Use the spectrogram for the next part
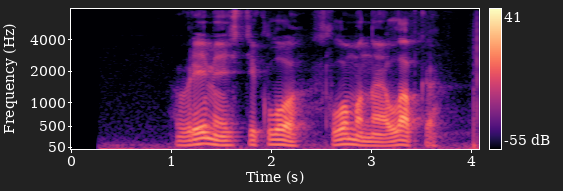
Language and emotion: Russian, neutral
